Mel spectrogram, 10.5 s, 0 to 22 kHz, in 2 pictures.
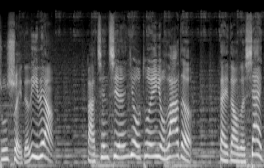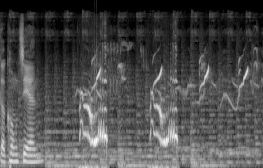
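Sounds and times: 
speech: 0:00.0 - 0:01.2, 0:01.8 - 0:06.2
group of animals chattering with warbling gobbling calls: 0:06.9 - 0:07.7, 0:08.3 - 0:10.4.

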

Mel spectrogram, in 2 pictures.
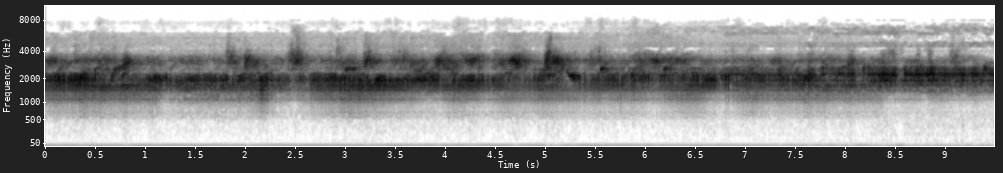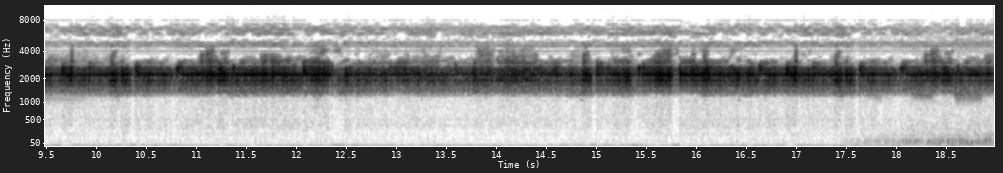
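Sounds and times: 
frogs calling in a chorus of trilling and chirps: 0:00.0 - 0:18.9.

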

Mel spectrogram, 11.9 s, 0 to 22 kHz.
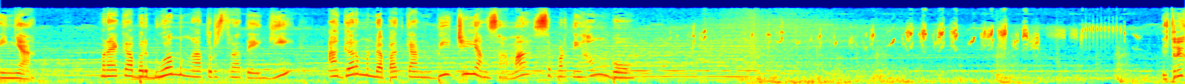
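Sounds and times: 
speech: 0:00.0 - 0:00.4, 0:01.0 - 0:06.4
steady droning background: 0:00.0 - 0:11.8
swallows chirping: 0:05.8 - 0:11.8.

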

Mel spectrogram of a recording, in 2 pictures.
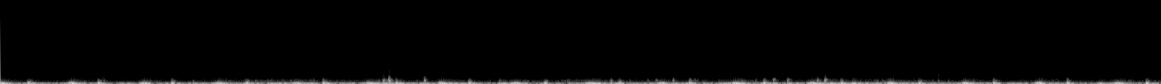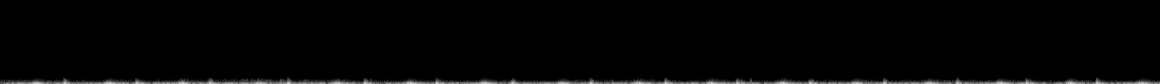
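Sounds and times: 
deep heartbeat thumping: 0:00.0 - 0:23.2.

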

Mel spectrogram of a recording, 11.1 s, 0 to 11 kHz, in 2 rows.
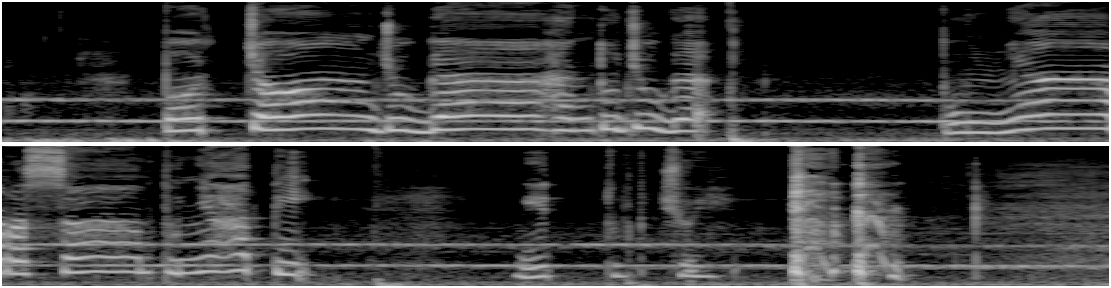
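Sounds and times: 
speech: 0:00.8 - 0:03.8, 0:04.7 - 0:07.2, 0:08.1 - 0:09.2, 0:10.0 - 0:10.2
faint breath: 0:07.4 - 0:07.9, 0:10.3 - 0:11.0
person coughing: 0:09.5 - 0:10.1.

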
